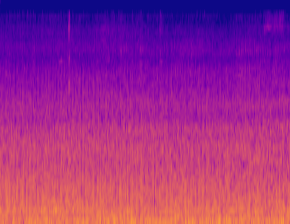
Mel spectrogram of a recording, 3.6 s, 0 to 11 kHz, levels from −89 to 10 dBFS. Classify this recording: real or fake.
fake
